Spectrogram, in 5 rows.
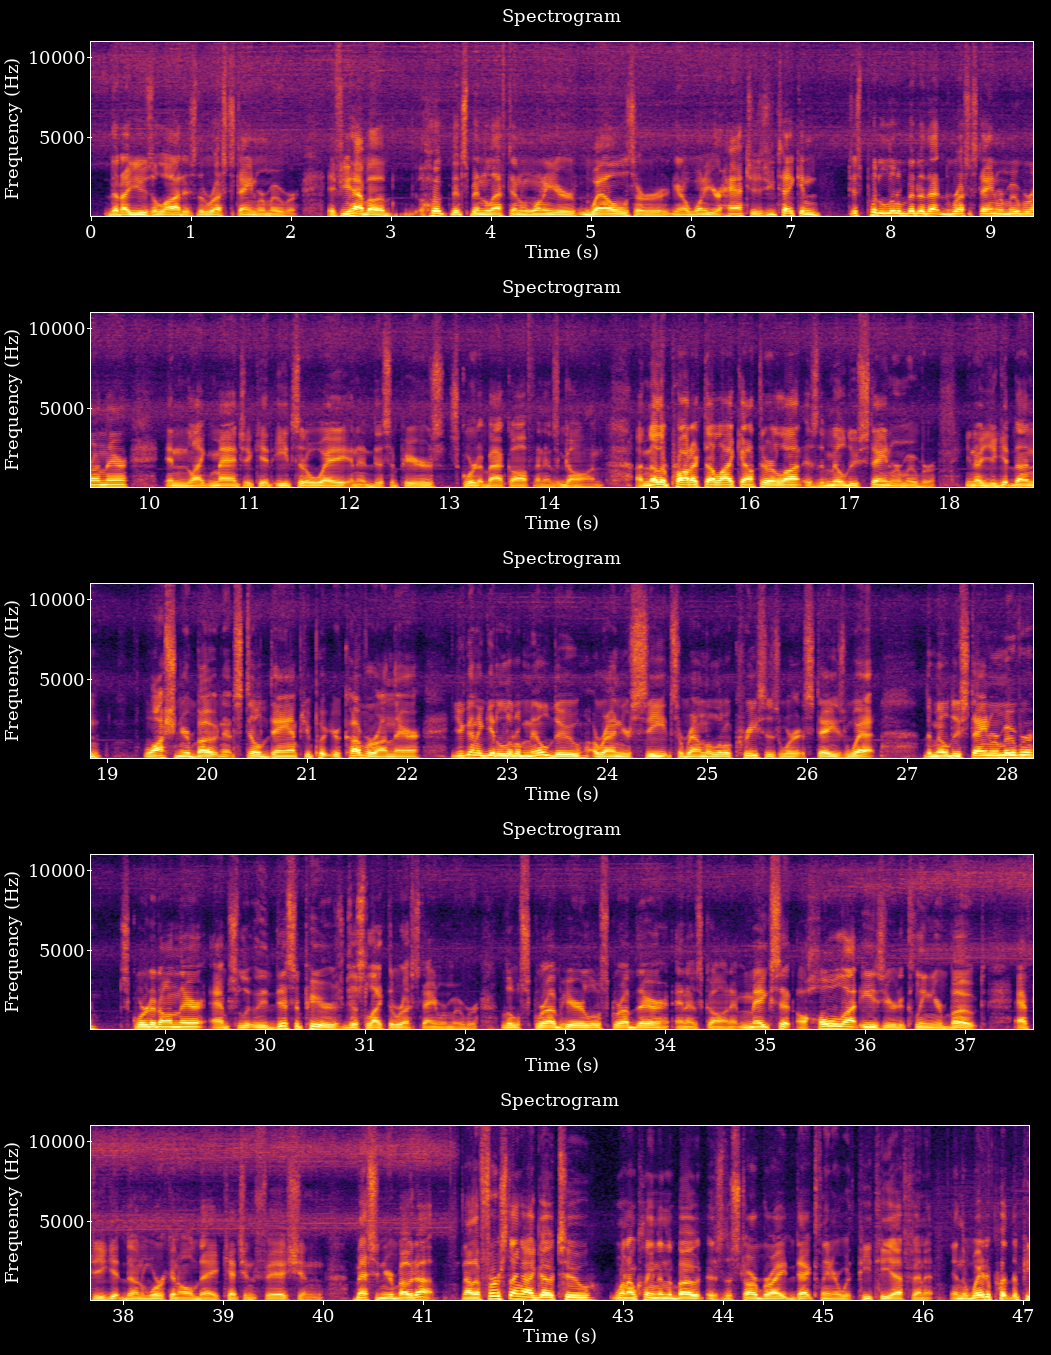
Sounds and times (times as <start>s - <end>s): Speech: 0.2s - 47.0s.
